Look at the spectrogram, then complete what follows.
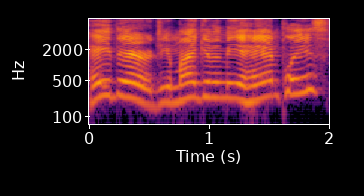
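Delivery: high-pitched, loud calling out. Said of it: "She sees me and yell-, yells over".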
